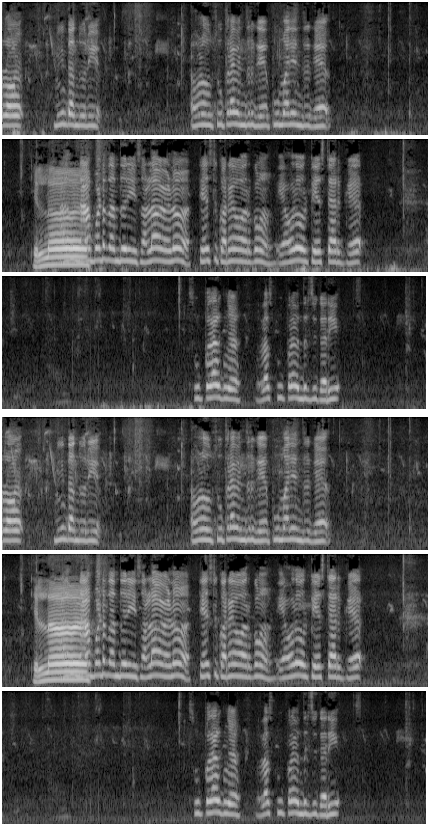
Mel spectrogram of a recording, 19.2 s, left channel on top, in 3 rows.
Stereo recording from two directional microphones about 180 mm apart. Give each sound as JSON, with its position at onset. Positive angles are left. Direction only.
{"t": 0.0, "sound": "speech", "side_deg": 15}
{"t": 2.3, "sound": "cutlery", "side_deg": 30}
{"t": 2.6, "sound": "speech", "side_deg": 15}
{"t": 6.8, "sound": "a woman's voice", "side_deg": 10}
{"t": 12.4, "sound": "a sound", "side_deg": 10}
{"t": 15.6, "sound": "speech", "side_deg": 10}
